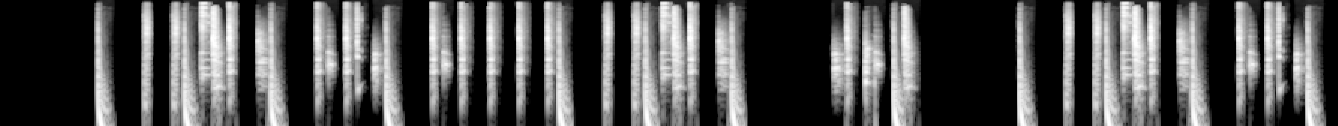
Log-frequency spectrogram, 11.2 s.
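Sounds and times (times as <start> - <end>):
drums recorded from inside: 0.8 - 4.8, 5.3 - 6.2, 8.5 - 11.1.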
